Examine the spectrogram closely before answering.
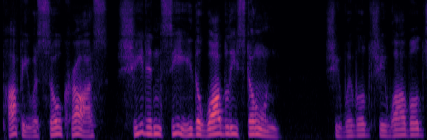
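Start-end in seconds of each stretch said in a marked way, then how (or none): none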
